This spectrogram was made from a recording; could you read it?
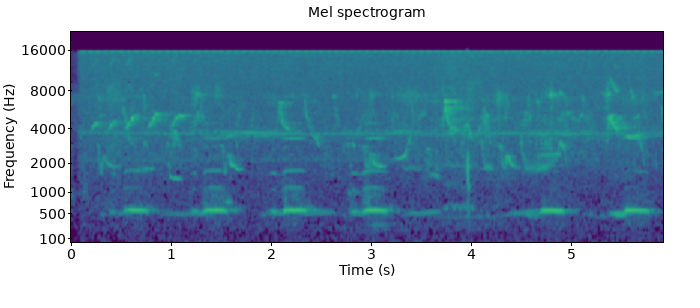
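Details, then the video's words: ['Male ruddy ground dove singing to mark territory while the female incubates the eggs: a steady series of short, low, soft coos repeated about every 0.8 seconds, with many high chirping birds and insects in the background.'] "Rola caldo de feijão demarcando território."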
